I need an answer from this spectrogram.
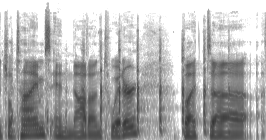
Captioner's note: laughter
